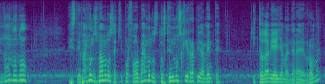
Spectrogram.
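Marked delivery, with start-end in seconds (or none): 0.0-4.4 high, urgent pleading; terrified pleading. Acted. Barney begs his wife to flee, high terrified pleading. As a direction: beg to get away fast.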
